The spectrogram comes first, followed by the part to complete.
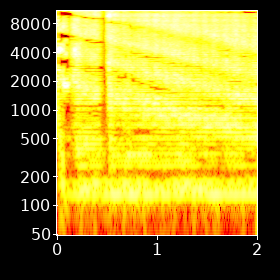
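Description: Heavily effects-processed, distorted audio: a loud, sustained buzzing drone with many overtones, with a sharp click about half a second in.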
